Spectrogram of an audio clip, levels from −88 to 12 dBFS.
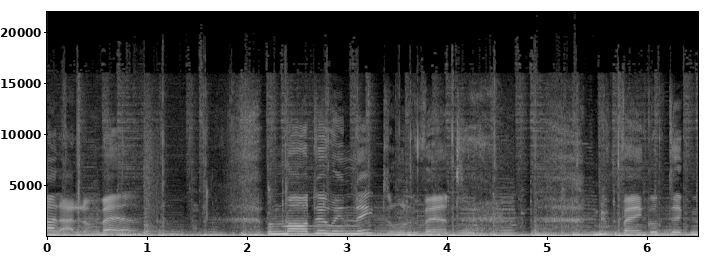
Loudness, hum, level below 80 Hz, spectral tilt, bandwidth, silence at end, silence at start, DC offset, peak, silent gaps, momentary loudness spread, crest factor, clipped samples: -19 LUFS; none; -20 dBFS; -6 dB/octave; 16.5 kHz; 0 s; 0 s; under 0.1%; -4 dBFS; none; 6 LU; 14 dB; under 0.1%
